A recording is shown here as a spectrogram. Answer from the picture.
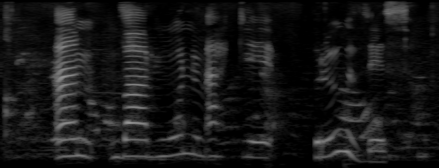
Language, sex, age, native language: Icelandic, female, 9, Icelandic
